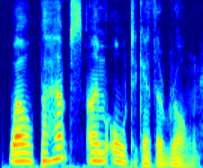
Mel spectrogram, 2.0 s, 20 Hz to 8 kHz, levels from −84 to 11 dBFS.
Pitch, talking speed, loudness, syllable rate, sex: 130 Hz, 150 wpm, -20 LUFS, 5.0 syllables/s, male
